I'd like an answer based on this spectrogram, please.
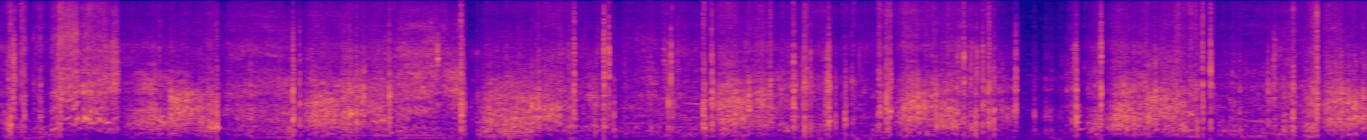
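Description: Skateboard wheels rolling on concrete, close by, broken by repeated sharp clacks as the board is popped, flipped and landed, and its tail and trucks strike the ground and the ledge.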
